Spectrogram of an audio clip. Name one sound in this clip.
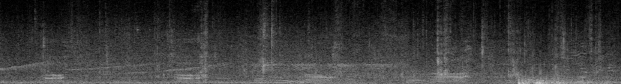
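A man talks on a phone outdoors.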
